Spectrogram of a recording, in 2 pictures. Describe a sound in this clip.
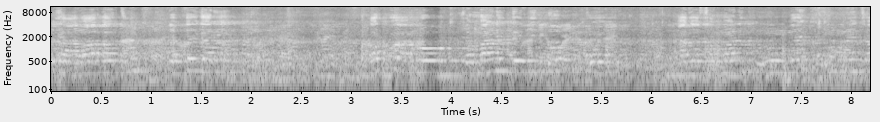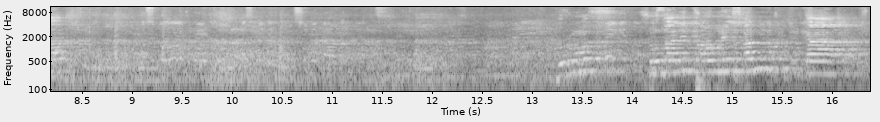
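A middle-aged man speaks steadily into a microphone over a loudspeaker, in a large echoing room.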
